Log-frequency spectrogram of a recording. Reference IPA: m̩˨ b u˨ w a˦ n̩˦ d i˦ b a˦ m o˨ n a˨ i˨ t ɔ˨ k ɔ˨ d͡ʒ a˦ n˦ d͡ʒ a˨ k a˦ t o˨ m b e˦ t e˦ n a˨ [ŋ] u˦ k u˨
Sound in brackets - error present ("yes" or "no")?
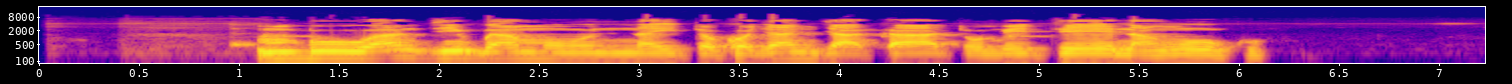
no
